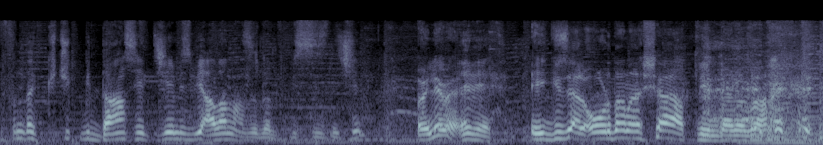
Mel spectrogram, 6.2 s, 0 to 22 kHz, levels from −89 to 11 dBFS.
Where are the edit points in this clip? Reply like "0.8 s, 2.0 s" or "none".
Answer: none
